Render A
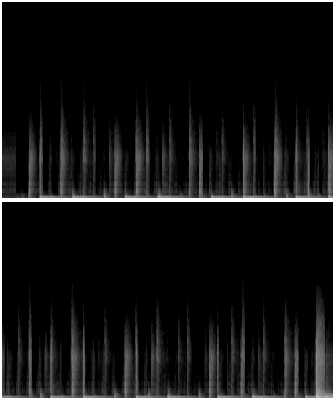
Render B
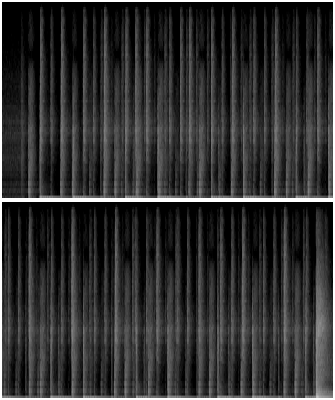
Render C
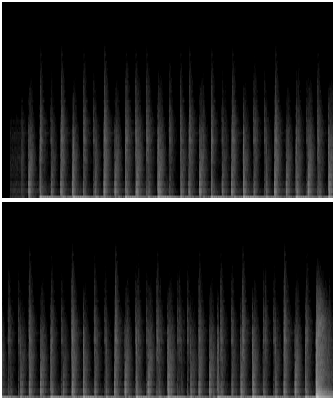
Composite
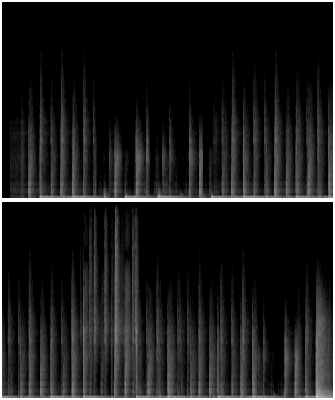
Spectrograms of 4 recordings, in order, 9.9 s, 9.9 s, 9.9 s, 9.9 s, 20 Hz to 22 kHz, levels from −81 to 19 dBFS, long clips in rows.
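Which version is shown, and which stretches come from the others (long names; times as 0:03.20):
C
0:01.39–0:03.18: punch in from A, crossfade 0.06 s
0:06.13–0:07.01: punch in from B
0:08.79–0:09.40: punch in from A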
